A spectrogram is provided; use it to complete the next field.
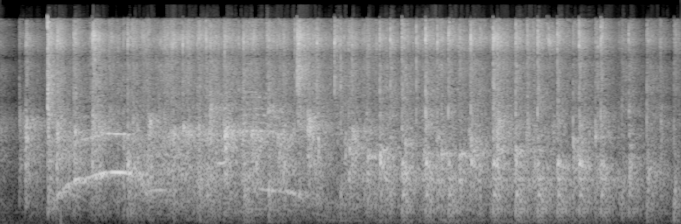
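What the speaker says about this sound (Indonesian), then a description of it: "Tepuk tangan." Hands clap together in steady, continuous applause that carries for several seconds, as a classroom group responds during an Islamic religious education lesson.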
